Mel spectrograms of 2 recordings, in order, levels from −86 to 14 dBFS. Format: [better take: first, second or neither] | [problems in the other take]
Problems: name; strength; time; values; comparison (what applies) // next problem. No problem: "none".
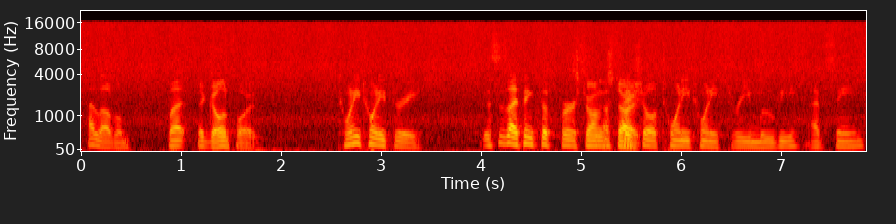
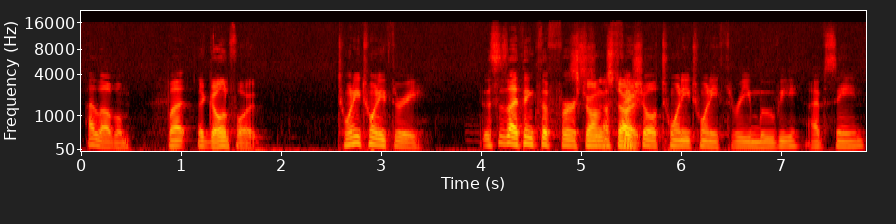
second | hiss; loud; throughout; 5 dB below the speech; faint in the second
